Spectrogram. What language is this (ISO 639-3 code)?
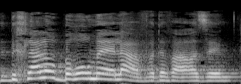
heb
